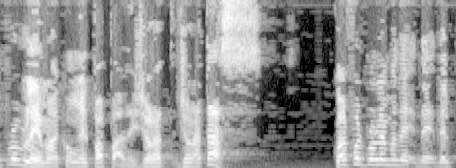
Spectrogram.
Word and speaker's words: Jonatás: ¿Cómo se dice en portugués? Jonatás. En español es Jonatán. En inglés es Jonathan.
